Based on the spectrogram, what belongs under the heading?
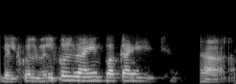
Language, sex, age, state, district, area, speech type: Sindhi, male, 60+, Maharashtra, Thane, urban, conversation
